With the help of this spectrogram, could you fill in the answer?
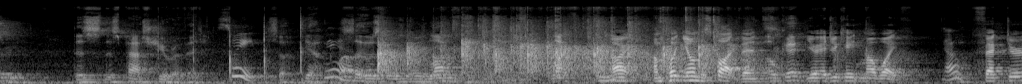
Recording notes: This episode was recorded live at The Magicians Alliance of Eastern States.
